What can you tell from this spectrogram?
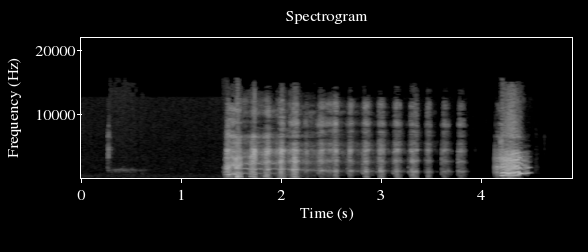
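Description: A man laughing hard: a rapid run of breathy ha-ha pulses, about six a second, starting about a second and a half in and growing fainter, then a loud high-pitched squeal of laughter near the end.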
